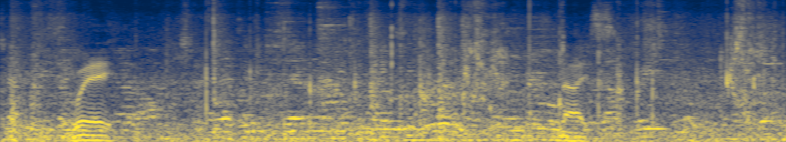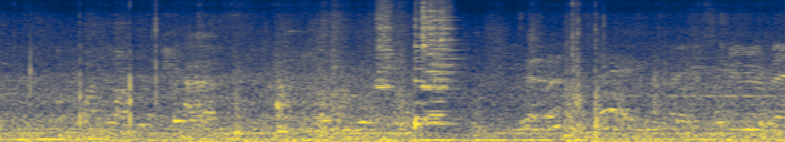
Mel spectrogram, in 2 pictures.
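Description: Metal spoons scrape against steel containers.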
